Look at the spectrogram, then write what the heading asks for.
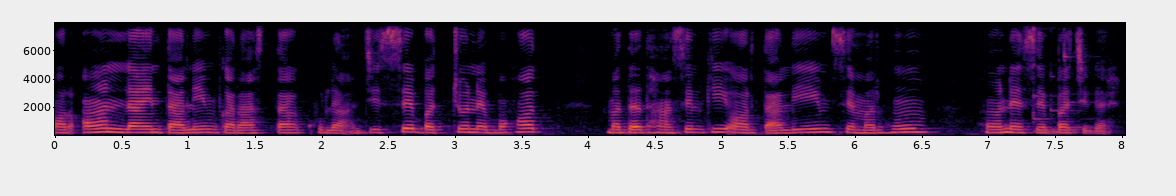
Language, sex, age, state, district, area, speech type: Urdu, female, 30-45, Delhi, South Delhi, urban, spontaneous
